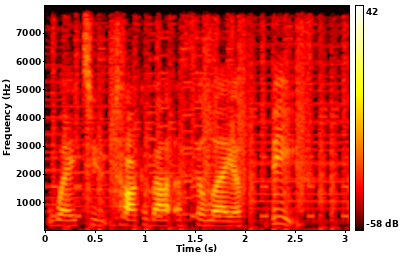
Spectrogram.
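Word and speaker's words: filet: If you're speaking about meat cookery, the French word f i l e t. It's pronounced filt. And that's the proper way to talk about a filt of beef.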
